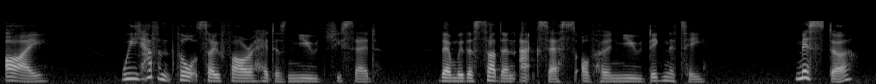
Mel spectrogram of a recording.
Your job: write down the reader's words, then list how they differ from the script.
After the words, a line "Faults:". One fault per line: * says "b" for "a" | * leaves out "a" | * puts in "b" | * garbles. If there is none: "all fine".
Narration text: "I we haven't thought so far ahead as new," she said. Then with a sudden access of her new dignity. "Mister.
"I we haven't thought so far ahead as new," she said. Then with a sudden access of her new dignity. "Mister.
Faults:
all fine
